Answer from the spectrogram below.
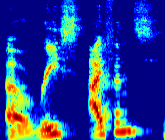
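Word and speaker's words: Rhys Ifans: How'd you say his name? – What did I say? Reese Ifans. – Man, that's good. You probably did better than I was going to do, man.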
